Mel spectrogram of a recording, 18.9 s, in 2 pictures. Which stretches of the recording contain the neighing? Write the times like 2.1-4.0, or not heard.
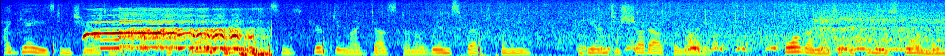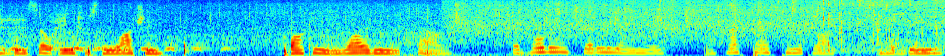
0.8-2.8, 8.1-10.2, 13.5-15.6.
